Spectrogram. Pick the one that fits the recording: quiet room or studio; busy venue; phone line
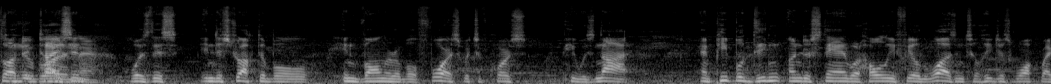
busy venue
